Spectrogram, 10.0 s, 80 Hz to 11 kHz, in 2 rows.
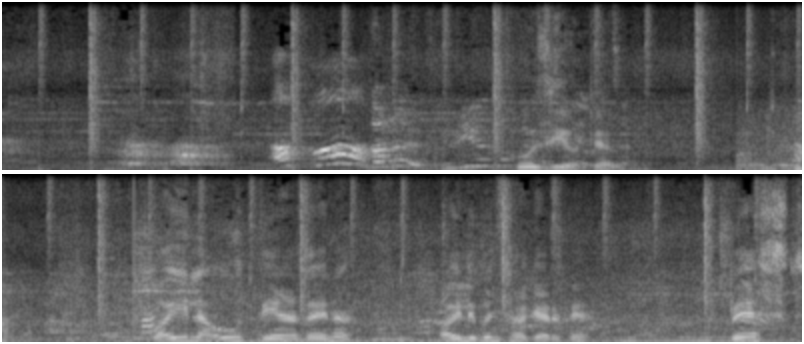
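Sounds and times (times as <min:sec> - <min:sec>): dog barking: 0:00.7 - 0:01.5.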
